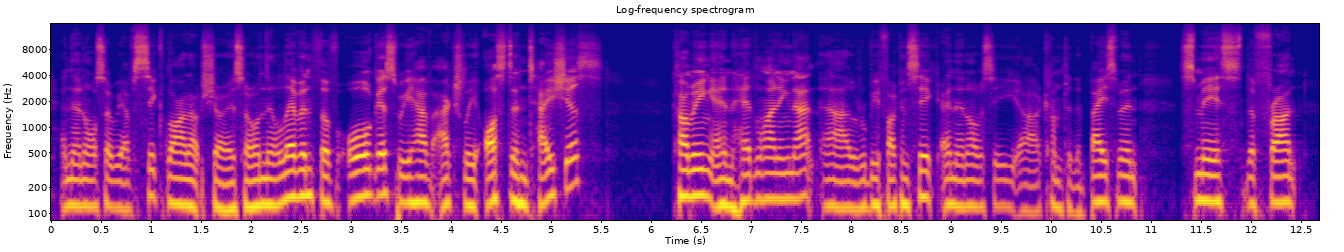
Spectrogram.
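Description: In a very clean recording with a silent background, a man with an Australian accent speaks at a moderate pace, his medium pitch held in fairly even intonation. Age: 20s. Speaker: comedian. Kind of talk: casual chat.

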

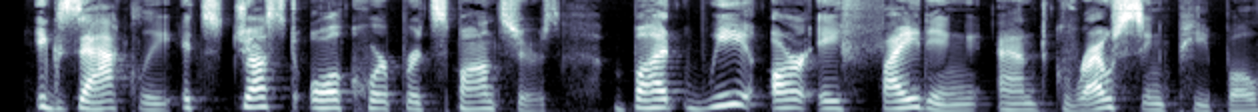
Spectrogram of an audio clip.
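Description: A woman with an unremarkable speaking voice talks at a fairly slow pace and medium pitch with lively intonation, on a very clean recording with a silent background and a dry, close sound with no echo. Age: 60s. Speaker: LGBT health advocate. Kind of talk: interview. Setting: studio.

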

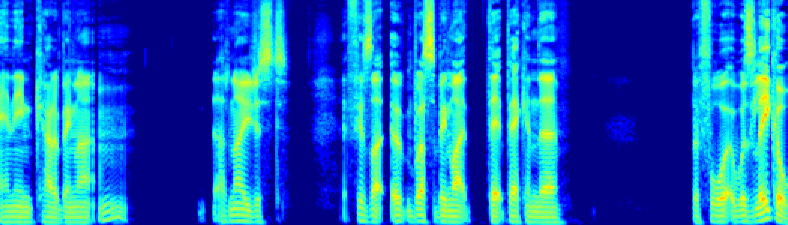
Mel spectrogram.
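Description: In a New Zealand accent, a man speaks with a very deep, low pitch and fairly even intonation, leaving long, frequent pauses. The recording is very clean with a silent background. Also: moderate pace, dry, close sound with no echo. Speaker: political reporter. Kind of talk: casual interview chat.

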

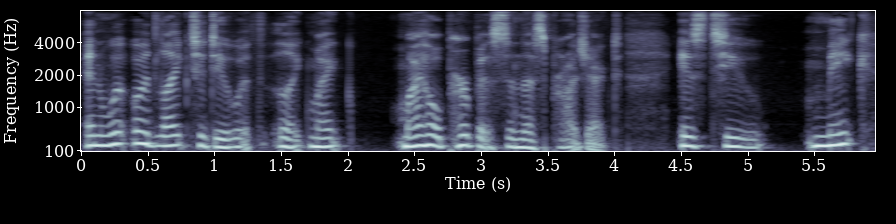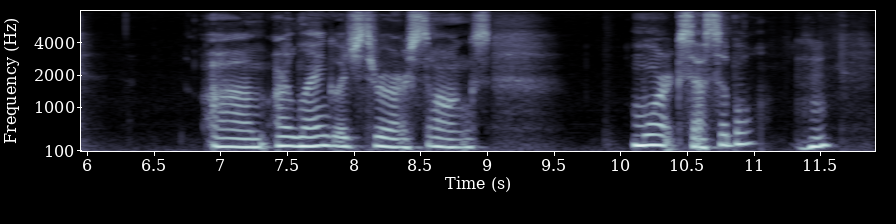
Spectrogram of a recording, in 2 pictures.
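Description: A woman speaks fairly slowly at a medium pitch, somewhat breathy, with long, frequent pauses. The recording is very clean with a silent background. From Canada, southwest Yukon (First Nation community). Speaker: musician. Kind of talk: interview. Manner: casual, many fillers.

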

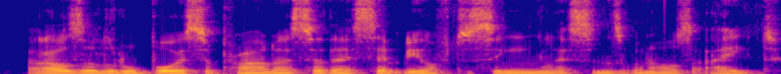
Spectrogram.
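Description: Very fast speech in an Australian accent with monotone, flat intonation, on a very clean recording with a silent background. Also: man. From regional Victoria, Australia (Mildura). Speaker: choreographer and dancer. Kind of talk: interview.

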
